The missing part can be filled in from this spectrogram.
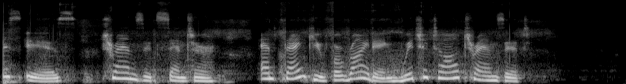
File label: vocals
